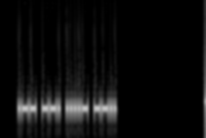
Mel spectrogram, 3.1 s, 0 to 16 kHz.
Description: Morse code, heard as a keyed tone, about 40 wpm, 700 Hz. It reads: WG4Z
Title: USA Call Signs - 3x Character Spacing - 40wpm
